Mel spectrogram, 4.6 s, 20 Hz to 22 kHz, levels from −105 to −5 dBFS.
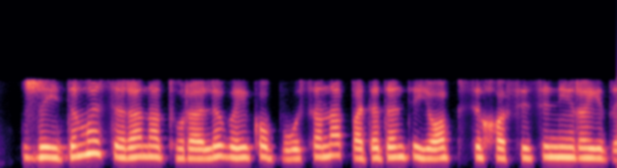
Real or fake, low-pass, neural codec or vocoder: fake; 3.6 kHz; codec, 24 kHz, 1.2 kbps, DualCodec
